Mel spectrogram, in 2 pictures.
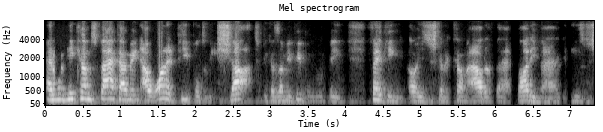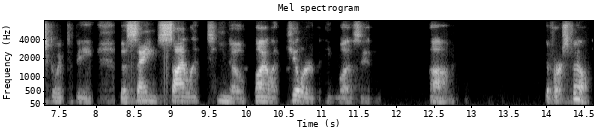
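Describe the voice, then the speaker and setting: A man's voice: fairly high pitch, normal speed, pushed and bright, rough recording. A middle-aged man from Arkansas being interviewed, talking in a rambling way with lots of fillers and restarts. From Arkansas, USA. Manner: rambling, many fillers and restarts, laughs often. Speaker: guest filmmaker and actor. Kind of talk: casual interview chat.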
